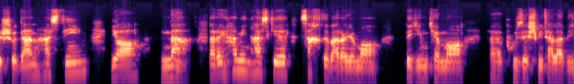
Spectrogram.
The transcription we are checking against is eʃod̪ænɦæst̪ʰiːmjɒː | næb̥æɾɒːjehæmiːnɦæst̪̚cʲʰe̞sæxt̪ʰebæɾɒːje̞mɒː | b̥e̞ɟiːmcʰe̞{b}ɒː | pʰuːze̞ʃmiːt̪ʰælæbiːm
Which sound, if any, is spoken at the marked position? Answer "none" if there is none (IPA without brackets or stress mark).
m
